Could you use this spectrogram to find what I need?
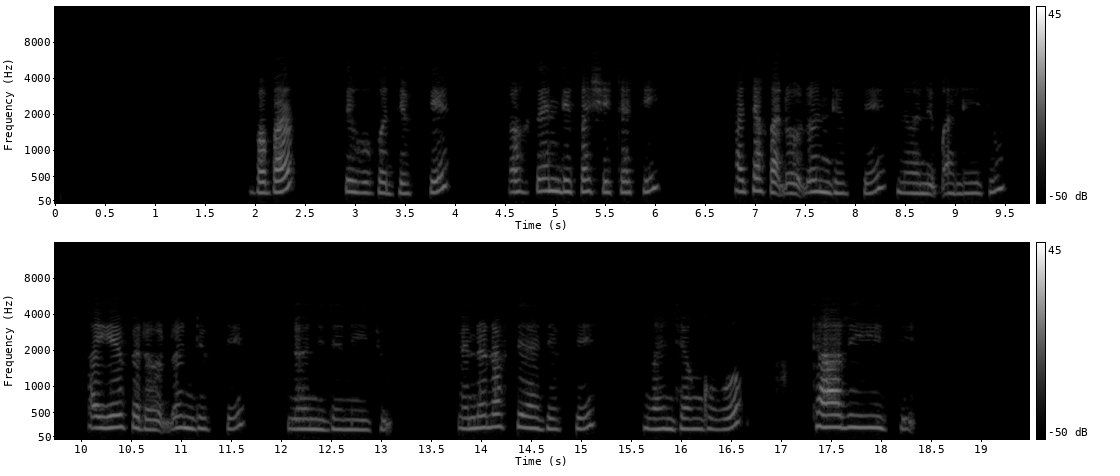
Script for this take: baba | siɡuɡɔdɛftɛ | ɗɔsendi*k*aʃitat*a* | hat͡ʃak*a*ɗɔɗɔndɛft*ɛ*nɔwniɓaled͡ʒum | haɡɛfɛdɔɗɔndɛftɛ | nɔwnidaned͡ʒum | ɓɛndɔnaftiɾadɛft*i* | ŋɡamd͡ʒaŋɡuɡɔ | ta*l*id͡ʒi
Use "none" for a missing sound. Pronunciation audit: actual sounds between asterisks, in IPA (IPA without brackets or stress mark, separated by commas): k, i, a, ɛ, ɛ, ɾ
